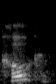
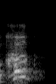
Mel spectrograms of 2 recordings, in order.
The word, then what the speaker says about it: Coke: um also uh cook although the word looks like it's pronounced coke uh that's c k but it's pronounced C so cook Blackstone and hail were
